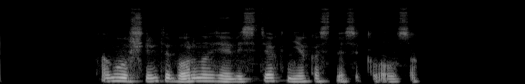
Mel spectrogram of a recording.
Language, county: Lithuanian, Klaipėda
